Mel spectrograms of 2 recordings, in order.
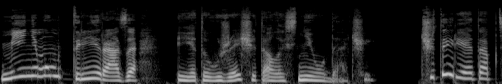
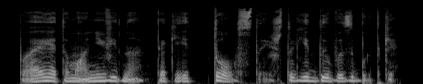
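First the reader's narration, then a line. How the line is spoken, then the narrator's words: Hissed. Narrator (Russian): прошипел Дарк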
